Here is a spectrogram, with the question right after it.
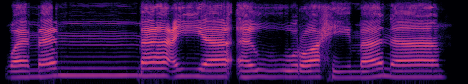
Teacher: after the ya, nice sharp hamza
